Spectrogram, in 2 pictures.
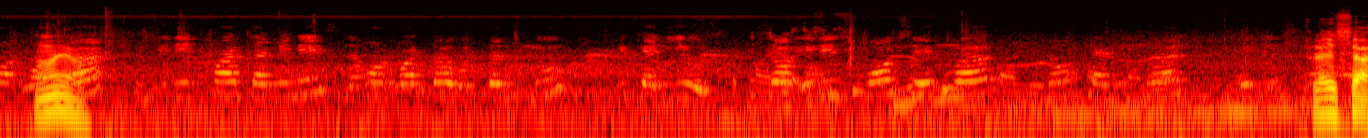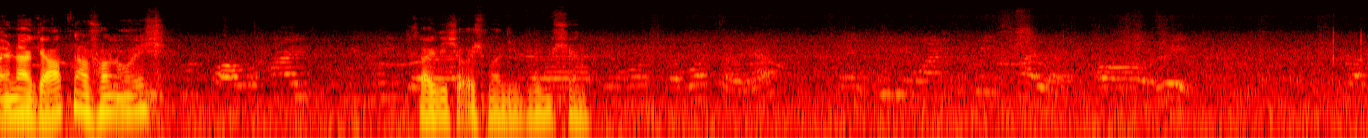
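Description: Several adults chat nearby outdoors.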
